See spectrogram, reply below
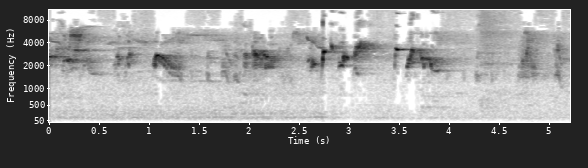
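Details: Red-whiskered bulbul in full song, a run of quick, slurred whistles and chirpy notes, closely spaced and uneven in rhythm, with a steady low background hum.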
